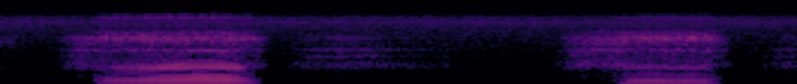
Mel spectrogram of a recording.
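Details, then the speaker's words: Woman snoring at night, recorded by someone who couldn't sleep: two slow, deep, buzzing snores on the in-breath with soft breathing between. "there snoring, I got up to turn on the light because I couldn't sleep."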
